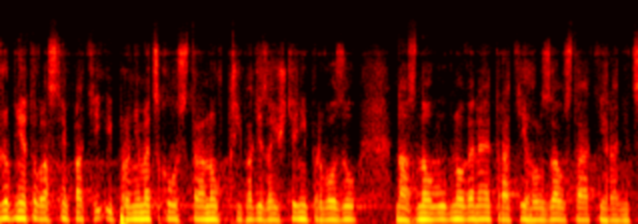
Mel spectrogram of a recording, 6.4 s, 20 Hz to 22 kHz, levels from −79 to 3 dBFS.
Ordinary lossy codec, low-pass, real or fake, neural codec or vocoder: Opus, 24 kbps; 14.4 kHz; fake; vocoder, 44.1 kHz, 128 mel bands, Pupu-Vocoder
